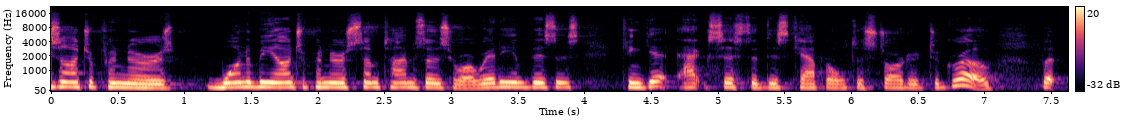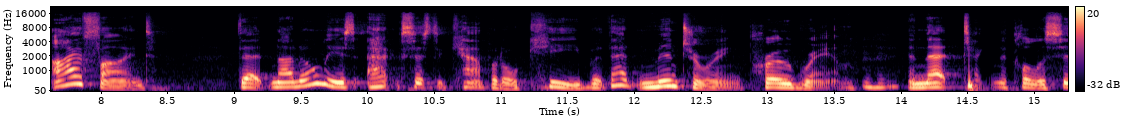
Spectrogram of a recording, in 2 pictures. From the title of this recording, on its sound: Live at Code 2018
